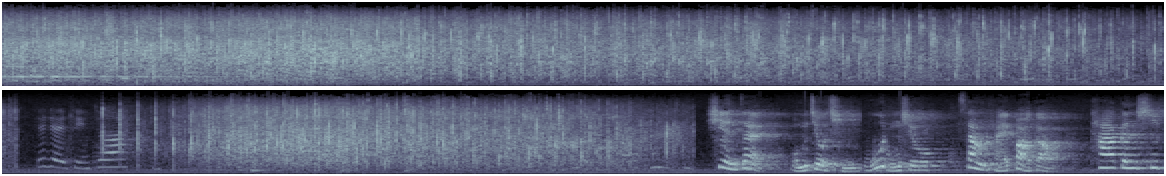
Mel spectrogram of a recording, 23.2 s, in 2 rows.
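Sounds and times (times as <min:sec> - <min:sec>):
warm audience applause: 0:00.0 - 0:11.8, 0:12.7 - 0:18.6
speech: 0:18.8 - 0:23.2.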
